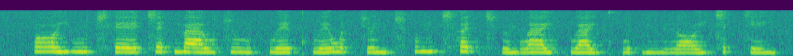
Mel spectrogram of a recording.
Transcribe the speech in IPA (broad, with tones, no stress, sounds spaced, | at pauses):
ɔː˧ j uː˨˧ t͡sʰ ɛː˨˧ t͡s ɐ˧ t̚ m aː˧ w t͡s uː˨˧ kʷ ɛː˨˥ kʷʰ ɛː˨˥ w ɐ˨ k̚ s ɵ˧ n t͡sʰ ʊ˥ ŋ t͡sʰ ɐ˥ t̚ t͡sʰ ɵ˨ ɥ w aː˧ j kʷ aː˨ j kʷʰ ɐ˨ t̚ yː˨ l ɔː˨ j t͡s ɐ˥ k̚ s e˧ j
